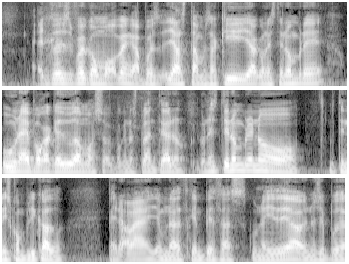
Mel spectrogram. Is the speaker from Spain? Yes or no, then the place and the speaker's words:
yes; Basque Country, Spain; somos una banda de Rioja, Alavesa, pero que no hablamos euskera.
